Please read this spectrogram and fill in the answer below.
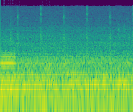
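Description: Steady low engine and road noise inside a moving car's cabin, after the last trailing syllable of a man's voice.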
